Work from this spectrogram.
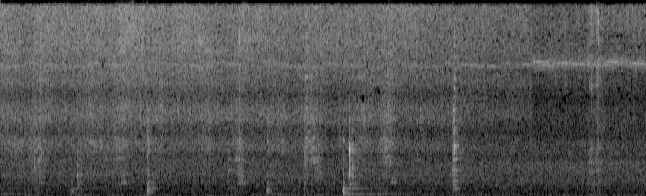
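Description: Turmeric, coriander powder, kanthari chilies and black pepper are sautéed in a pan for a medicinal rasam, with a faint, soft sizzle and occasional sharp clicks of a spoon against the pan.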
